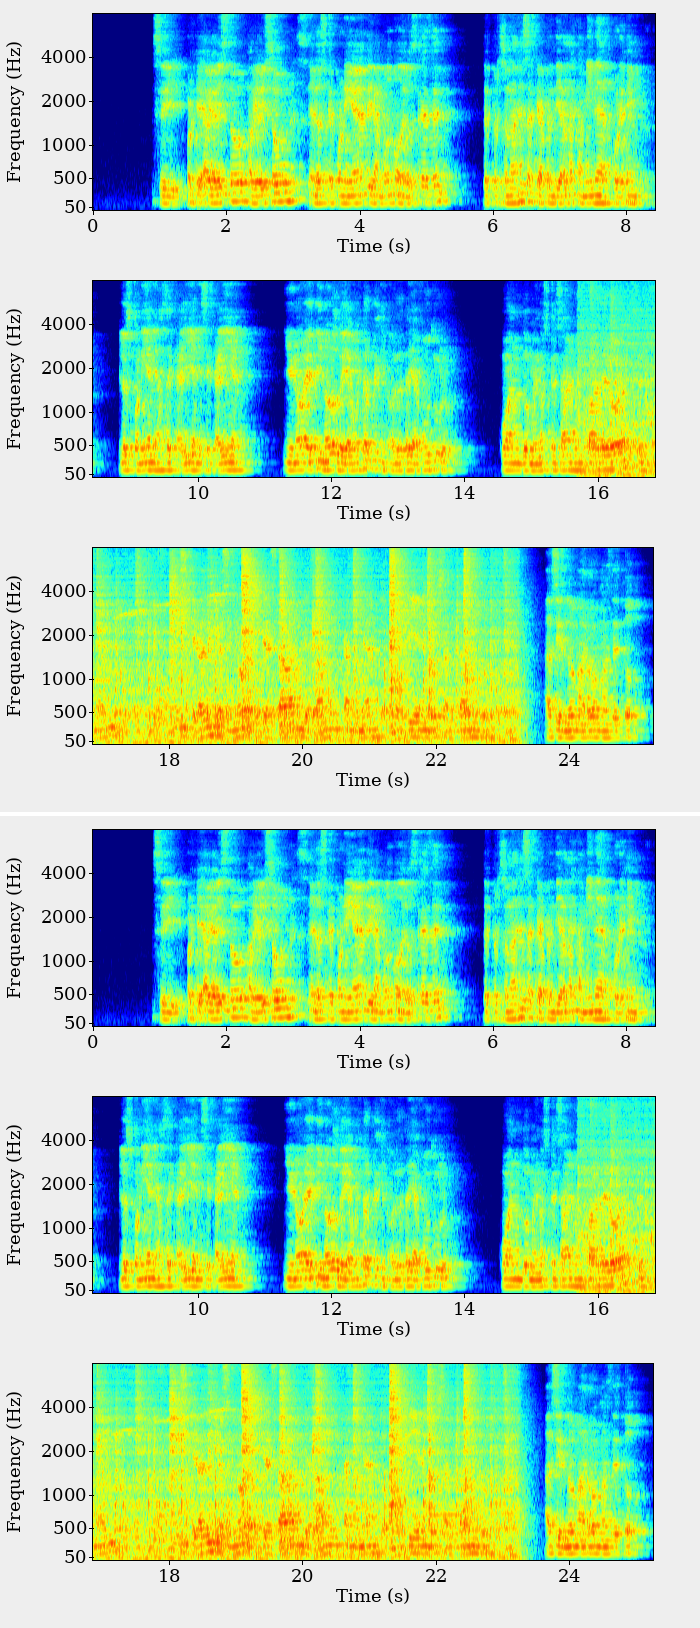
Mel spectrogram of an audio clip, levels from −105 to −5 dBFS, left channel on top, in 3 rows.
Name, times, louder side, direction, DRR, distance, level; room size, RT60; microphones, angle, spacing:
voice 1, 0.9-5.2 5.9-8.2 8.8-10.7 11.3-13.8 14.6-17.3 18.0-22.9 23.6-24.9, equal, 20° left, -8 dB, 5.8 m, -27 dB
sound 1, 15.7-23.3, right 1 dB, ahead, 2.2 m, -27 dB
21.0 x 15.0 x 2.9 m, 0.63 s
head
